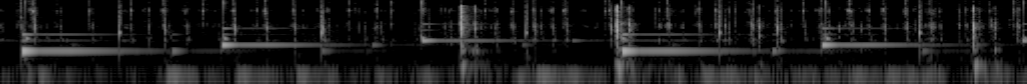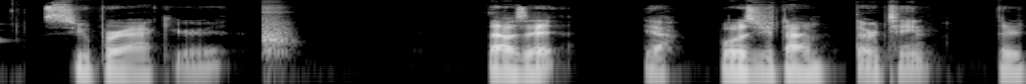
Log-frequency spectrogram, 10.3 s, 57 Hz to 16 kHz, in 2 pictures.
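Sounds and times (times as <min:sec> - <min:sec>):
typing on a mechanical keyboard: 0:00.0 - 0:05.3
speech: 0:05.5 - 0:06.3, 0:07.6 - 0:10.2.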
